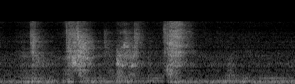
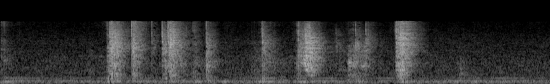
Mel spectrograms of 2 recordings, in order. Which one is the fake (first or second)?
first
